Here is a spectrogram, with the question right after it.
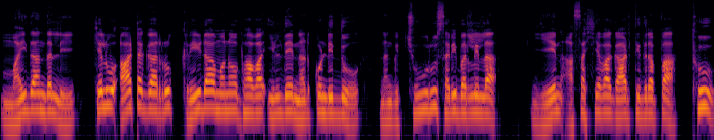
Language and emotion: Kannada, disgusted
